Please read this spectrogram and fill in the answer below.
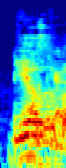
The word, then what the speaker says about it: Beelzebub: Beelzebub.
